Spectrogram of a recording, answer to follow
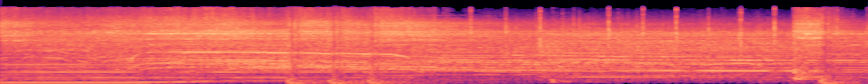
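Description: A live rock band lets its final chord ring out on guitars, the low bass dropping away about a second in, while the crowd cheers and whoops.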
